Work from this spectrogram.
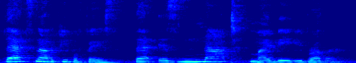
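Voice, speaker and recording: A woman voicing a firm, unimpressed little girl in a children's storybook, speaking in slow, emphatic declarations. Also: medium pitch, mellow, lightly acted. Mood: flat disapproval. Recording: roomy echo, noticeable background noise.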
